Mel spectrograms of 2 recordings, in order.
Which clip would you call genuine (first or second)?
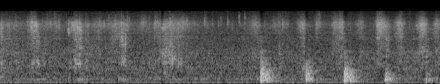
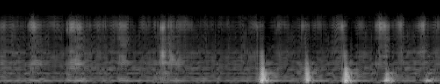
first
